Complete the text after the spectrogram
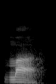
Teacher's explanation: नासिक के मतलब होता है नाक से, क्योंकि स्पर्श व्यंजन में लास्ट वाले जो वर्ण होते हैं वो ऐसे होते हैं जिनका उच्चारण करते टाइम आपकी नाक से आवाज आती है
